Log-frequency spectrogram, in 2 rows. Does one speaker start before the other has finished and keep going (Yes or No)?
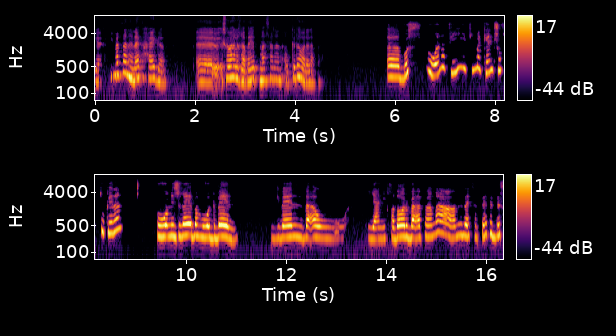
No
